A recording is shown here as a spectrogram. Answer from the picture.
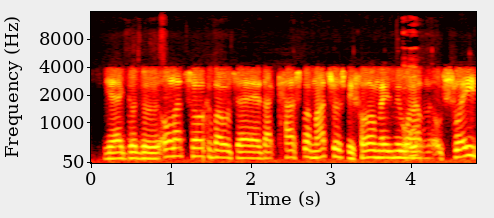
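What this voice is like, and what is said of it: Liverpool Scouse accent. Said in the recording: “Liverpool ... You're a Scouse. You got a little bit of a Scouse accent.”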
